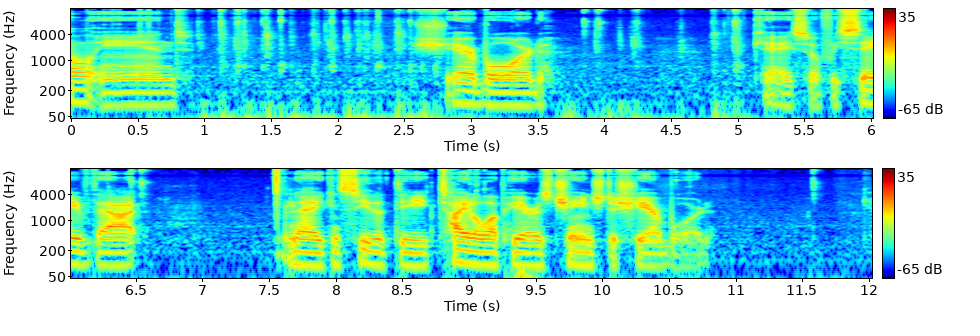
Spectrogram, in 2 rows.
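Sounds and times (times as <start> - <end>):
computer keyboard typing: 0.5 - 2.6, 3.8 - 5.2.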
